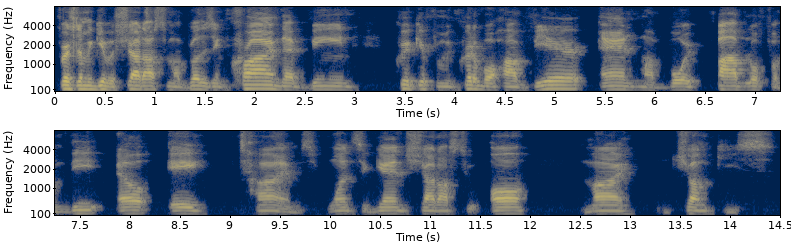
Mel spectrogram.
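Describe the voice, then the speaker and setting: A man's voice: on the low side, steady tone, takes it slowly, a bit bright. A man with a stuffy nose from allergies, hosting a casual wrestling livestream from a hotel room in laid-back slangy talk. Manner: laid-back slangy talk, calls viewers dog and Holmes.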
